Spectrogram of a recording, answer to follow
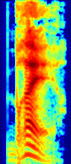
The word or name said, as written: braire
